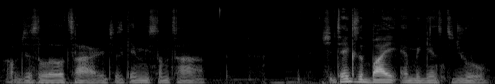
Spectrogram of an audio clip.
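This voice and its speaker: A young man hosting a gaming video, reading visual novel lines aloud in a casual, halting way. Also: low voice, fairly even intonation, a little mellow, a little hiss or hum. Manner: halting, stumbling reader.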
